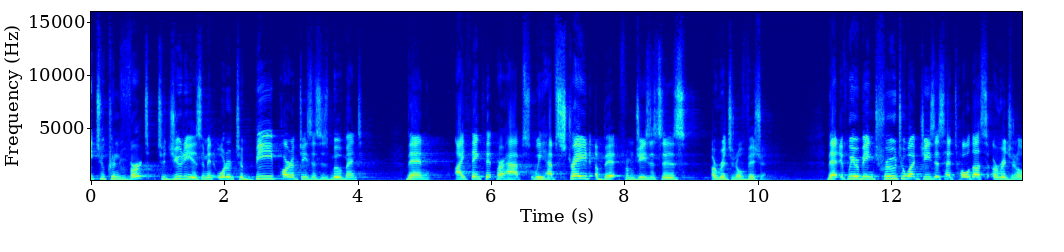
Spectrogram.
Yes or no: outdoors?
no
